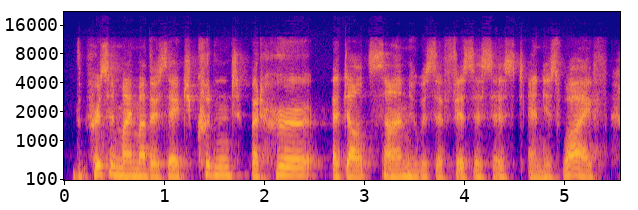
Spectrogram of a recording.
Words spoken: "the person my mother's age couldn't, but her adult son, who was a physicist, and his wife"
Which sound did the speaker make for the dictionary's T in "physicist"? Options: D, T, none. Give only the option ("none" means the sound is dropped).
T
